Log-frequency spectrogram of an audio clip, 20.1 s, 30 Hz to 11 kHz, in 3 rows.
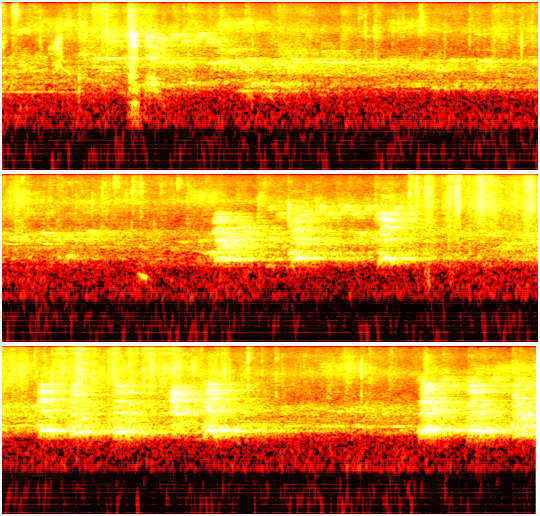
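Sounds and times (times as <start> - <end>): hounds baying: 0.0 - 8.0.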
